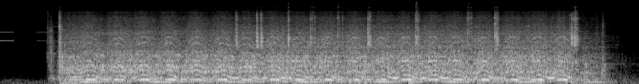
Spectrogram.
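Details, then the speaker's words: Auction diesel with a claimed 490,000 miles and black oil, cranking sluggishly at about four compressions a second without firing: a slow, labored crank, with what was thought to be the fuel pump cycling beforehand. "Definitely doesn't turn over as nice as that one at the auction."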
